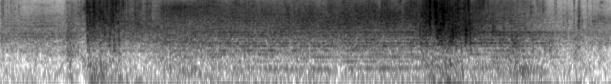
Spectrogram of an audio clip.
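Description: A magical blast roars and crackles.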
